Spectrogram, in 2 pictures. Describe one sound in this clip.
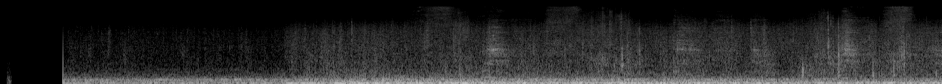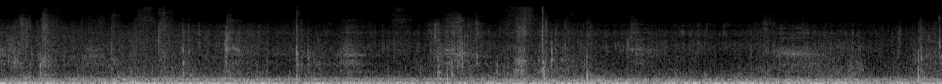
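A deep rumble drones steadily.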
